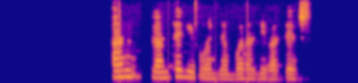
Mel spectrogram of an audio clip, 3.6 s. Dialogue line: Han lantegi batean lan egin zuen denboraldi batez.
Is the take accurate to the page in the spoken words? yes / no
no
